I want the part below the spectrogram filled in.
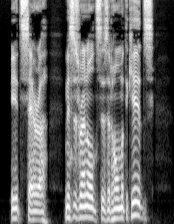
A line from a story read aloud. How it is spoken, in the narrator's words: Sarah said brightly, trying not to show her true feelings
